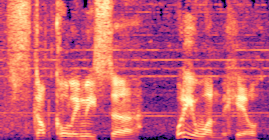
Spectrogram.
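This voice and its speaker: A man's voice: medium pitch, expressive, moderate pace, bright, forceful tone, slight background noise, low-quality recording. An actor playing a serious, weary male mission leader in a video game, with a dry, earnest, terse manner. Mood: irritated. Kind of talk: video game character acting.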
